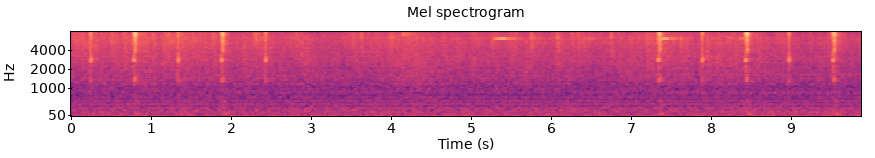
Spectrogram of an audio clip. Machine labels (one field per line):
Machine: valve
